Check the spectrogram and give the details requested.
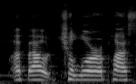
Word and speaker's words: chloroplast: I learned about chloroplast and chlorophyle today. You Books mean are one. chloroplast? Books have. That's how you pronounce it.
